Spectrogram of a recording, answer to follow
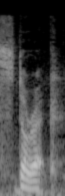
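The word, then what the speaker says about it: Sturock: funny story you know when people get your name wrong and you get well my surname is sturk s t u r o c k I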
